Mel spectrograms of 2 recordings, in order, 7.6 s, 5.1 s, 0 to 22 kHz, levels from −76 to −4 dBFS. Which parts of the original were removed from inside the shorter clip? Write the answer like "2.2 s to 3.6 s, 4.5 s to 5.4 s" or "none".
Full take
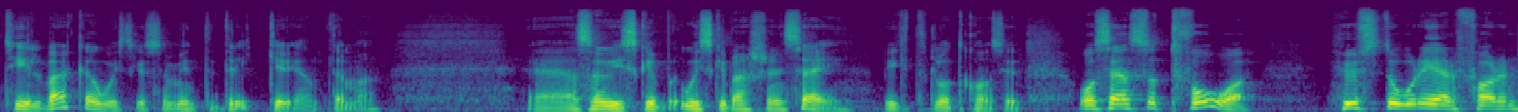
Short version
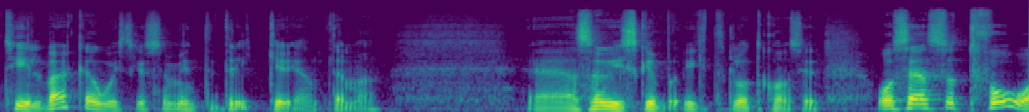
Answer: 3.4 s to 4.4 s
